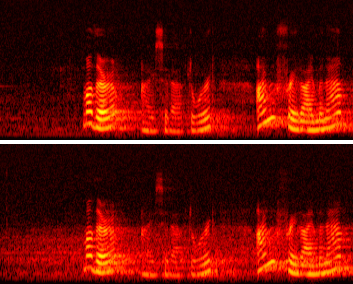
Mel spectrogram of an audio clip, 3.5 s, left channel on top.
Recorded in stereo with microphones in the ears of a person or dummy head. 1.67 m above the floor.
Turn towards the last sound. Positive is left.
turn(degrees=30)  # may be behind; listen again after turning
